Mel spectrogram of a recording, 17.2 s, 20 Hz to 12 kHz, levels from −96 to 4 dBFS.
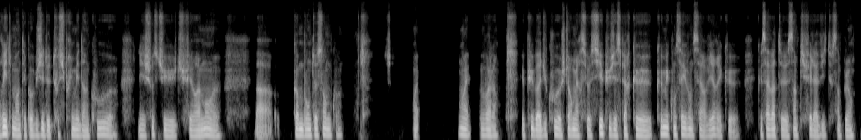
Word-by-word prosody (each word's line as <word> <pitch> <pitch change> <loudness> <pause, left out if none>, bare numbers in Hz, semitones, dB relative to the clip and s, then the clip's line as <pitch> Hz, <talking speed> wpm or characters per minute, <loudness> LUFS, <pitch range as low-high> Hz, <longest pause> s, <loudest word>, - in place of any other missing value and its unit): rythme, 125 -1 +6
hein. 100 - +2
Tu 105 - -3
es - - -7
pas 105 - -1
obligé 105 +2 +1
de 95 -2 +2
tout 95 - -6
supprimer 105 -2 0
d'un 95 0 -1
coup 115 +1 0
heu, 95 - -3 0.5
les 100 -1 -2
choses, 115 +4 -2
tu 95 -3 0
tu - - -4
fais 100 - -1
vraiment, 100 +2 +3
heu, 95 +1 -3 0.7
bah, - - -2 0.4
comme 105 -1 +5
bon 105 0 +4
te 110 - +2
semble, 105 0 +1
quoi. 115 +1 -9 1.4
Ouais. - - -3 0.8
Ouais 110 -3 +3 0.2
voilà. 105 -1 +1 0.5
Et - - -3
puis, 115 - 0
bah, 100 -2 +6
du 105 +1 -2
coup, 120 - -2
heu, 105 - +4
je - - -4
te - - 0
remercie 100 -1 +1
aussi 100 +7 +2
et 130 - +4
puis 115 - -2
j'espère 105 +1 +1
que 100 -3 +2
que 130 - -3
mes 125 -1 +5
conseils 120 0 +1
vont 110 -1 +1
te - - -3
servir 105 +1 -1
et 95 -1 -4
que - - -6 0.4
que - - -6
ça 105 - +3
va 105 0 +5
te 105 -2 -1
simplifier 110 +3 -1
la 95 -2 +1
vie 100 +2 -6
tout - - -13
simplement. 95 -1 -3
105 Hz, 205 wpm, -25 LUFS, 100-110 Hz, 1.4 s, rythme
